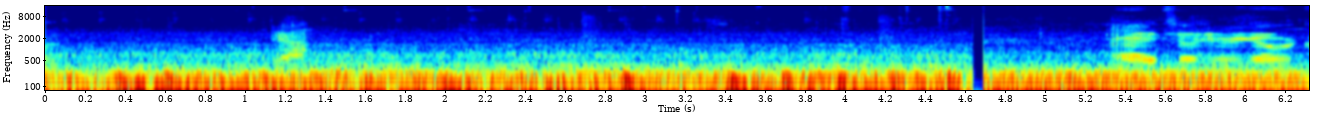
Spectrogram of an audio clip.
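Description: A four-cylinder car cruising downhill off the throttle, with a steady low road and engine rumble inside the cabin. Brief faint sounds rise above it now and then.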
